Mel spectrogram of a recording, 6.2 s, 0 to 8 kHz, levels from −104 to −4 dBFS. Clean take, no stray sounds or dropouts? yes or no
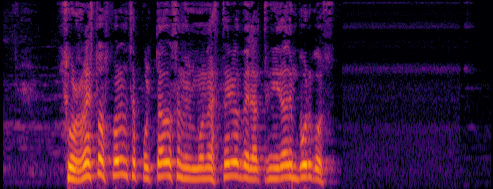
yes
